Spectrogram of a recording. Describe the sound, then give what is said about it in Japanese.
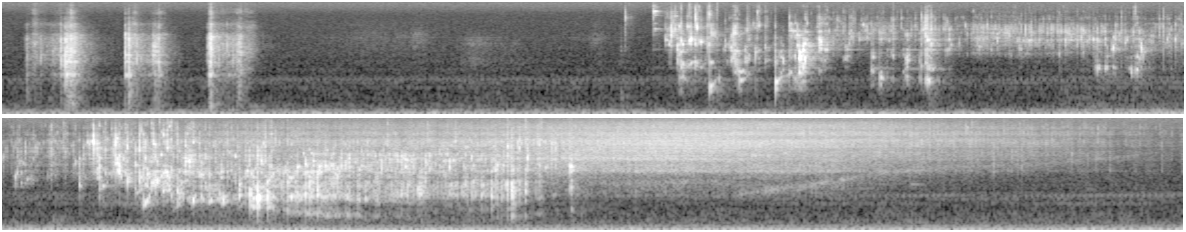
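A drink poured into a glass. A few sharp clicks and small drips come first, then a few seconds of steady, bright trickling as the liquid flows, fairly quiet and with no talk. “先生も自分の分を注いでっと。”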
